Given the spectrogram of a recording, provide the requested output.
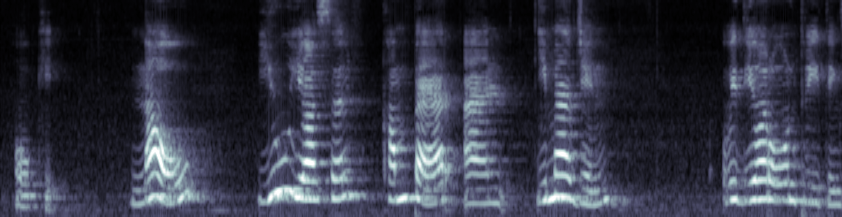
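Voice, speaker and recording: A woman speaks in a high pitch with ordinary pitch variation, and audible room echo surrounds her voice. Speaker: school teacher. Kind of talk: recorded online class lesson.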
